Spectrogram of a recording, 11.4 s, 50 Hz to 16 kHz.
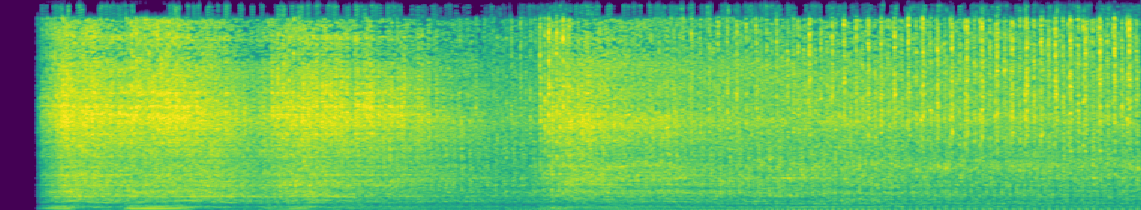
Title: Fiat 126 BIS engine after rebuild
